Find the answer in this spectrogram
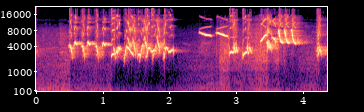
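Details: Orange-headed thrush singing, meant as a lure to set other birds singing: high, rapid chirping and whistled notes in quick clusters, with a short pause midway, then sharp rising whistles.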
